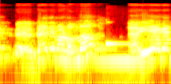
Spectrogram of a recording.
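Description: A man speaking Malayalam, with a steady tone held under his voice for about a second in the middle.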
